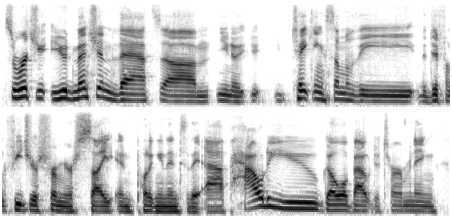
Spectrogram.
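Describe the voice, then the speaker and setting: A man's voice: mid-range voice, expressive, fairly quick, hardly any pauses, fairly bright tone, no room sound. A man hosting a podcast, asking questions in a casual, conversational style. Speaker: podcast host interviewing a guest. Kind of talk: casual interview chat.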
